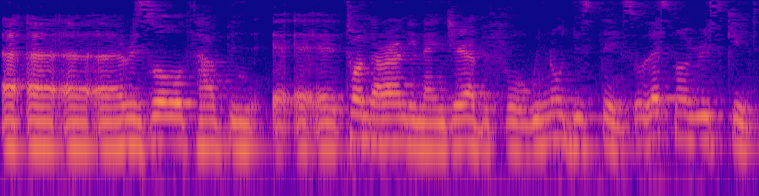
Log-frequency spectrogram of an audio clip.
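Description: A woman with a very deep, low voice speaks at a fairly quick pace with hardly any pauses. Her intonation is flat and monotone. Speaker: politician. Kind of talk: appeal to camera. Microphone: phone near.

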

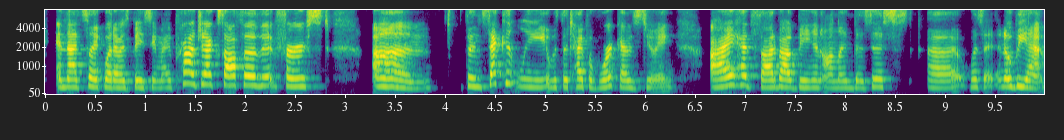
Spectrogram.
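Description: High pitch from a woman, with ordinary pitch variation. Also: fairly quick pace, quiet background. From US Midwest, small-town Nebraska. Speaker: email marketing strategist; interview guest. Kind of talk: interview. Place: home room. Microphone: earbuds.

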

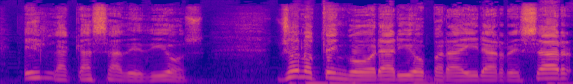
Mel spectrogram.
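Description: At a fairly slow pace and with ordinary pitch variation, the speech comes through noticeable background noise. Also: man. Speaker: radio host. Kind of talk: casual chat.

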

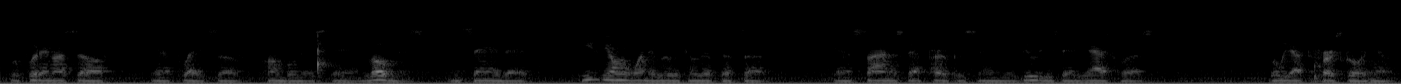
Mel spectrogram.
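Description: Over noticeable background noise, a man with a very deep, low pitch talks at a moderate pace in a monotone, flat intonation, with long, frequent pauses. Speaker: faith vlogger. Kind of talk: sermon-like vlog talk. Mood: earnest, calm. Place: home room. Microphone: webcam.

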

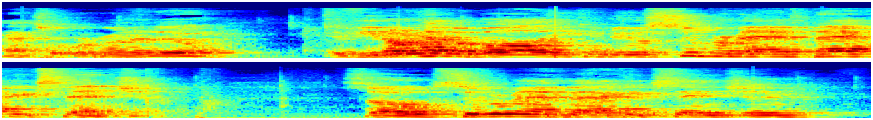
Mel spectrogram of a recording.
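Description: A man talks at a fairly quick pace with ordinary pitch variation and big swings in loudness. Strong room echo surrounds his voice. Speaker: fitness instructor. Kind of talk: tutorial. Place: gym.

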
